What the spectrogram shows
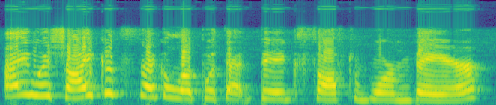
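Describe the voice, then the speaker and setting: A woman voicing a small female mouse with a cold, squeaky and whiny. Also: expressive, measured pace. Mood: pleading. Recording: dull lo-fi sound.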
